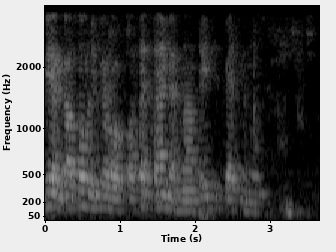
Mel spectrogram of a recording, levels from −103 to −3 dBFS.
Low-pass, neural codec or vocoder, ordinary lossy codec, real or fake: 3.6 kHz; none; AAC, 32 kbps; real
